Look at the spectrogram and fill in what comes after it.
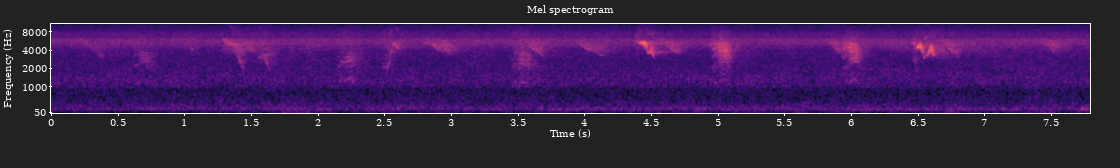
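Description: Small songbirds calling: a dozen or so short, thin chirps, each falling quickly in pitch, scattered irregularly, with two a little louder about halfway and near the end. A steady low hum lies underneath.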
